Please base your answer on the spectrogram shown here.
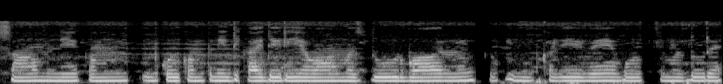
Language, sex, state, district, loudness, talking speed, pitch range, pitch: Hindi, female, Rajasthan, Bikaner, -16 LUFS, 155 wpm, 165-170 Hz, 170 Hz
